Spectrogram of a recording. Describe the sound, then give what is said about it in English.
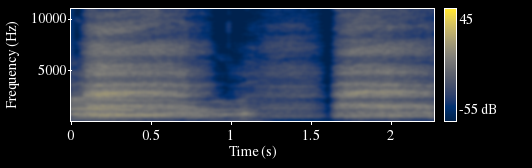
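A voice imitates a drunk person's heavy, raspy breathing: a long loud breath, a brief pause, then another harsh breath, loud with no talking. “You know how drunk people breathe heavy?”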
